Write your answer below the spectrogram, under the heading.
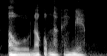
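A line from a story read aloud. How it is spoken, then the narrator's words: Sighing. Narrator (Vietnamese): Cậu thở dài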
